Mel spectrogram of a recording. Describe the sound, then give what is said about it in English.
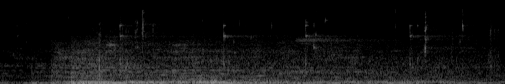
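Water runs over rocks and splashes in a boulder field on top of a glacier. A steady rushing wash is dotted with many sharp drips and small splashes, fairly loud throughout. “Water runs over rocks. Joe sits in the middle of a boulder field. Water splashes.”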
